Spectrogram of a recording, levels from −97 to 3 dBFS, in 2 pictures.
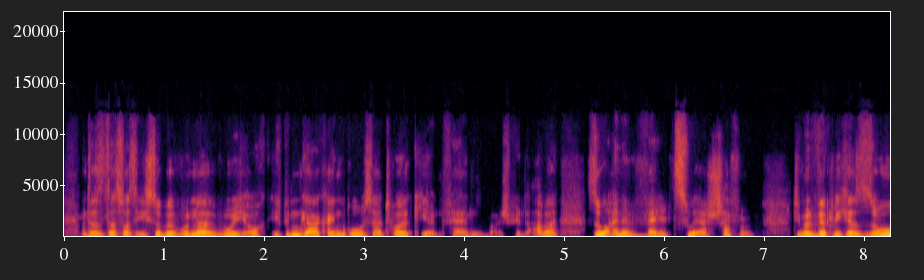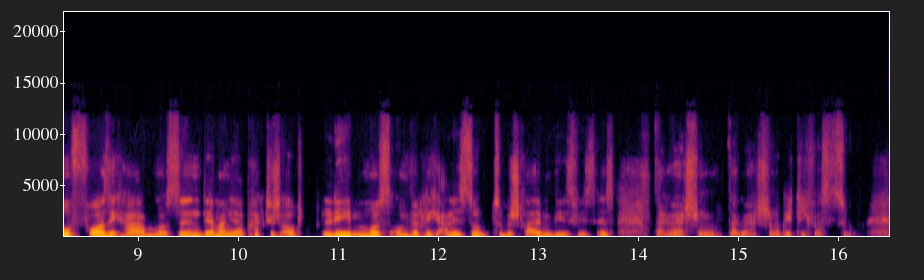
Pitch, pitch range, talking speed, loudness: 95 Hz, 85-105 Hz, 225 wpm, -28 LUFS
